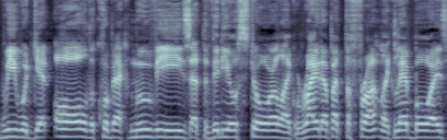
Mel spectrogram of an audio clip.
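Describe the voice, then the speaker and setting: Talking at a fairly quick pace with a slight French Canadian accent, a man keeps a fairly high pitch, monotone, flat intonation and very even loudness. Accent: slight French-Canadian accent on some words. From Eastern Ontario, Canada (Franco-Ontarian, near Ottawa). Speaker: podcast co-host. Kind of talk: casual chat.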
